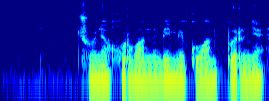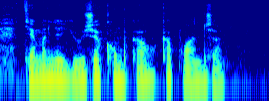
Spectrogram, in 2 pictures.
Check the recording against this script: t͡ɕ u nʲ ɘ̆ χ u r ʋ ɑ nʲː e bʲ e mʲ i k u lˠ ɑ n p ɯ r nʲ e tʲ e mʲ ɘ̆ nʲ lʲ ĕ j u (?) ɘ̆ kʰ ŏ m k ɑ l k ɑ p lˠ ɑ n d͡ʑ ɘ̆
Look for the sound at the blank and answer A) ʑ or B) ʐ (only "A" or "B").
A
